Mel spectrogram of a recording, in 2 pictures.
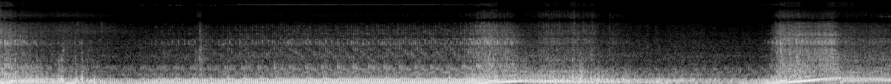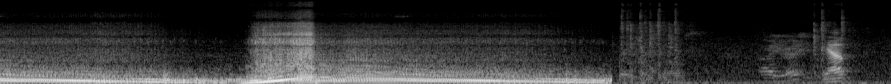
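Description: C6 Corvette Grand Sport with an SLP Loudmouth II catback exhaust: a loud, close, deep rumbling idle broken by three sharp revving blips, then the engine cuts off, leaving quiet with faint movement sounds.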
